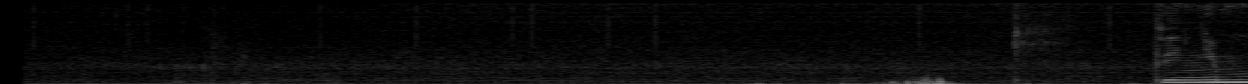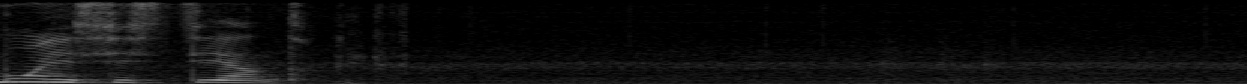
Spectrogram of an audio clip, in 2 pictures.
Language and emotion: Russian, angry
